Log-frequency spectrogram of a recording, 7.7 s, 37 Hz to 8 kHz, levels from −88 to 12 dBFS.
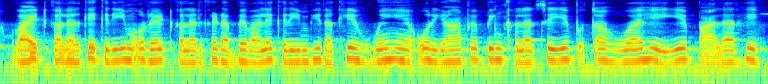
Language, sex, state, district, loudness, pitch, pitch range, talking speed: Hindi, female, Bihar, Sitamarhi, -17 LUFS, 170 Hz, 160-180 Hz, 210 wpm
